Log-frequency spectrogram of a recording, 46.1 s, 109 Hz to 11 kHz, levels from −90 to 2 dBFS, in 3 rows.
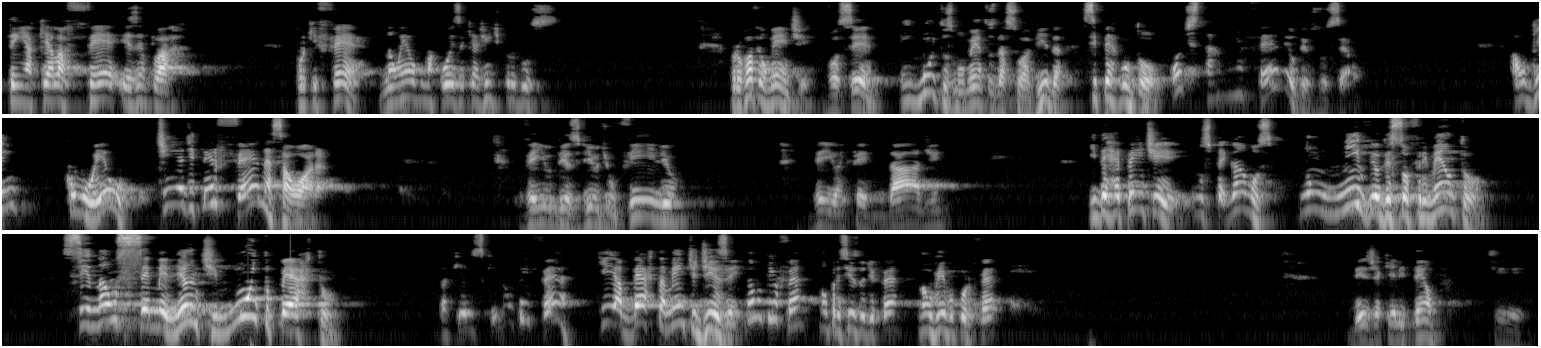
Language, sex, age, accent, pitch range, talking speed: Portuguese, male, 40-59, Brazilian, 295-425 Hz, 115 wpm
